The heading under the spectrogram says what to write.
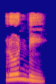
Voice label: "ರೆಡ್ಡಿ", Kannada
